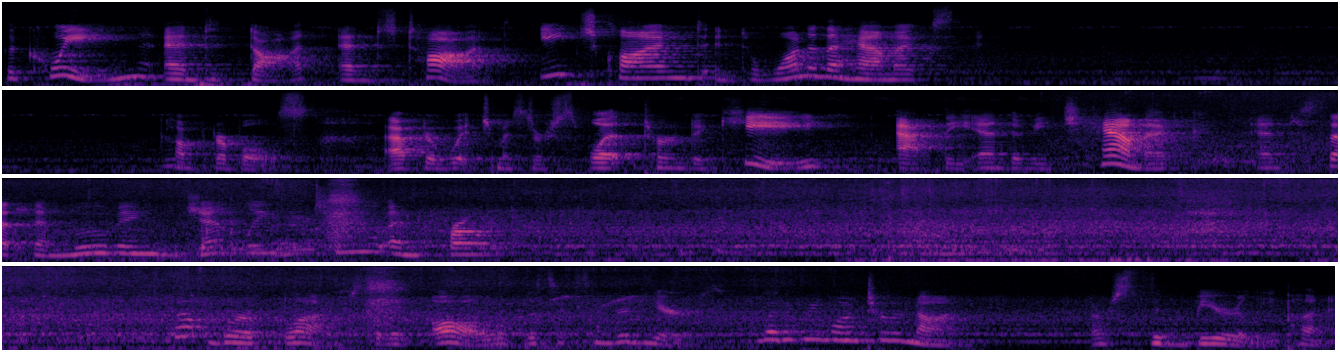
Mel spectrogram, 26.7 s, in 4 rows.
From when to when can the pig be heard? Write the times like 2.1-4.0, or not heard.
not heard.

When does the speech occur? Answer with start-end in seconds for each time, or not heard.
0.0-4.8, 7.5-15.9, 20.9-24.8, 25.4-26.6.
